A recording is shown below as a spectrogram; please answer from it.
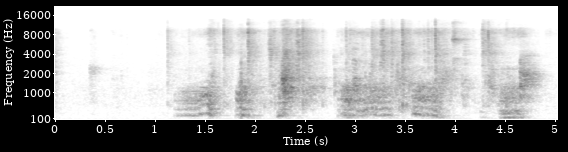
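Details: Dog. A cocker spaniel and a westie trade rough, rumbling growls and sharp snarls as they fight, the sounds overlapping in quick bursts. After a brief quiet start, the noise runs almost without pause to the end, in a small indoor room.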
